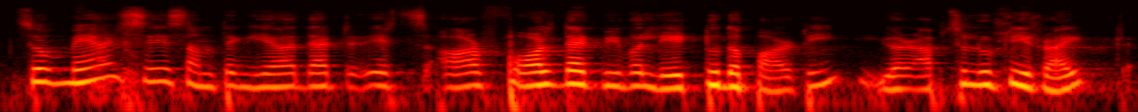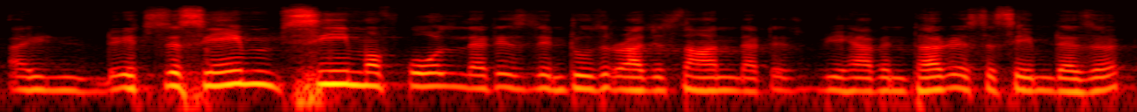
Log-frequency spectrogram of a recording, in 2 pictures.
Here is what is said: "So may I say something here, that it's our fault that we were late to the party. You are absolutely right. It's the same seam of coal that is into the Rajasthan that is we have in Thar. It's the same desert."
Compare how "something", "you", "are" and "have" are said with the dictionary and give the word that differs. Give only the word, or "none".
something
